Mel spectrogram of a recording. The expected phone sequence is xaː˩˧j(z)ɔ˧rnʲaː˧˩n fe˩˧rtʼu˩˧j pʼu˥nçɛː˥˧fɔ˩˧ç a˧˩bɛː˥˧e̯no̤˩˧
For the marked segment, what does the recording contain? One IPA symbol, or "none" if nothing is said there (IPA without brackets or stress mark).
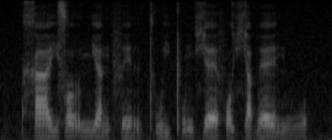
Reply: z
